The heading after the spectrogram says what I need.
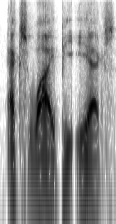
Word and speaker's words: Xypex: can pick up a Zypex branded product, or you can, that's spelled Z, not Z, it's Xypex, like Xerox, okay?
